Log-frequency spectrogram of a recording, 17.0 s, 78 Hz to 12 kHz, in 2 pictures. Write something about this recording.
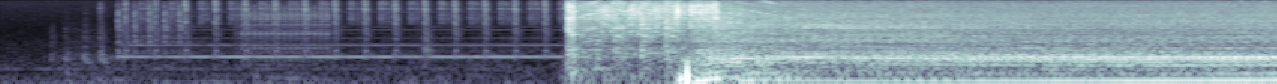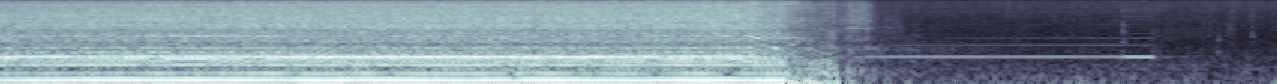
Lancer Startup and shut down
Starting up a 2011 Mitsubushi Lancer.
The sound is a mix of the engine and exhaust together.
automatic, CVT, down, electronic, engine, evo, evolution, exhaust, ignition, keys, lancer, manual, mitsu, shut, transmission, up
